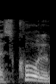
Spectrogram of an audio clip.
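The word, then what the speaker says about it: school: سكول مثلا، كلمة سكول اس بعدين سي اتش ما تنطق أيضا الاتش، وهكذا.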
